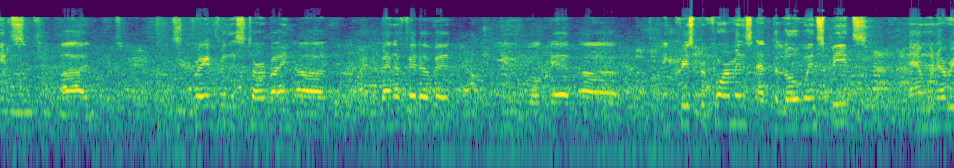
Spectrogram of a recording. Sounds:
speech

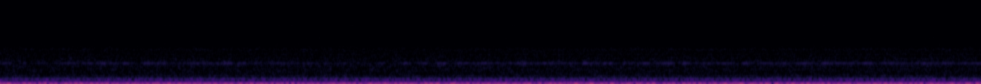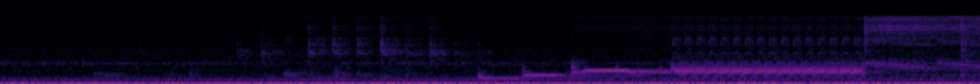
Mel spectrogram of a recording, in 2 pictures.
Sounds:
music

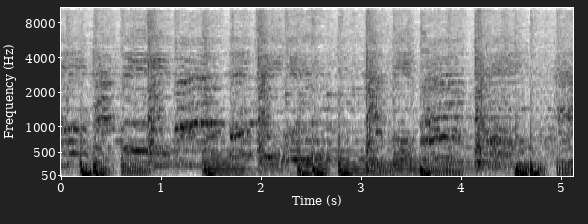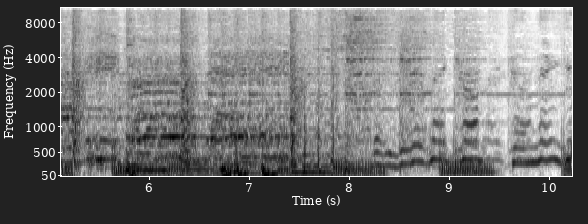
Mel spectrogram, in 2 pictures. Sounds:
music, pop music

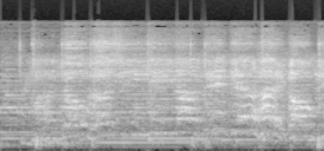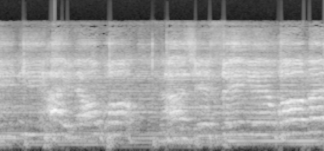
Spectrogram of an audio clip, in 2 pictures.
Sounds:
male singing, music, singing

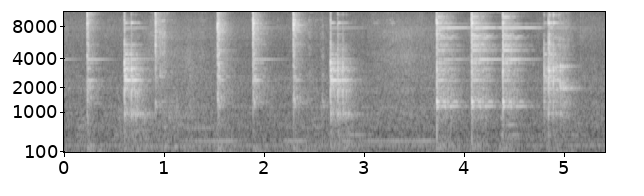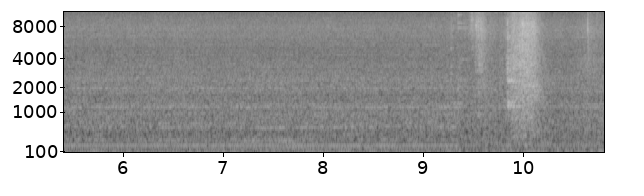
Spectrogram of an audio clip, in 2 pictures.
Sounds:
forging swords

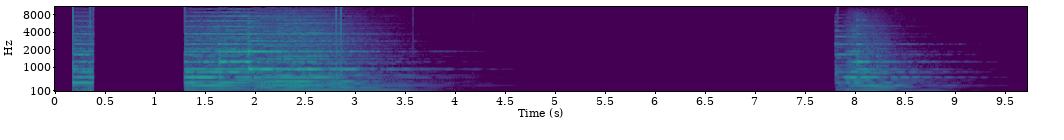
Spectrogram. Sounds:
music

